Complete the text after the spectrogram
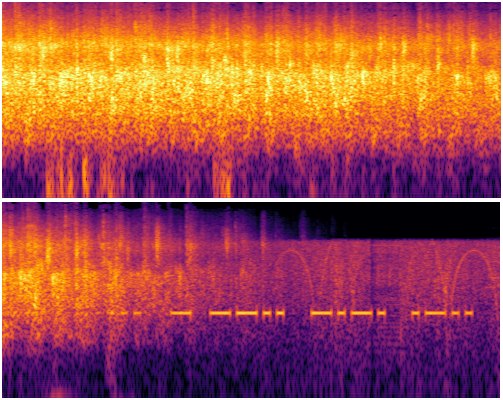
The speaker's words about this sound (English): Thank you very much to Gordon for bringing the debate today right up to date as well. So if everyone would like to give Gordon a round of applause.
